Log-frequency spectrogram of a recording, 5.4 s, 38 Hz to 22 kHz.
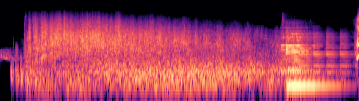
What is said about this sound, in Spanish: Se inclina a babor 2 grados. Dará en el blanco. Y luego, una explosión distante sacude al barco.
